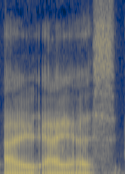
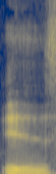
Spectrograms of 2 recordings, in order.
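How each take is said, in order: First: It is spelled out as two letters. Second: It is said as one word, 'is'.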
